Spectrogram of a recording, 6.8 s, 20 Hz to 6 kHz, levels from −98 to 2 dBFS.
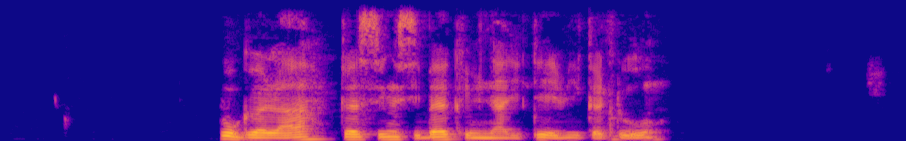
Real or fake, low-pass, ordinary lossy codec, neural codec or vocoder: real; 5.4 kHz; Opus, 64 kbps; none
